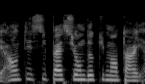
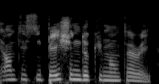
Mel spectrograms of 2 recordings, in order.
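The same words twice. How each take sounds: First: "anticipation documentary" with French nasal vowels, "anticipasjɔ̃ dɔkymɑ̃tari"; "anticipation documentary" in French-accented English, fast; French pronunciation. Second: "anticipation documentary" with an English "-peɪʃən" ending, quick and soft; "anticipation documentary" retried closer to English; corrected English pronunciation. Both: Shown as a demonstration. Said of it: "with my French accent, sorry".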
